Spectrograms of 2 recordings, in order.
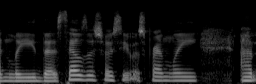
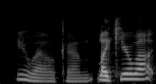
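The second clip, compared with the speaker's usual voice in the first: mock-condescending, snooty tone. Retelling a snooty man's reply after being thanked, imitating a condescending tone. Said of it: "sounded so condescending".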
